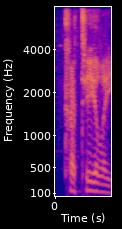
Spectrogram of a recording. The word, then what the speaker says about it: Cautili: Joseph Cautili, is that the correct pronunciation, gentlemen? Cautili, yeah.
